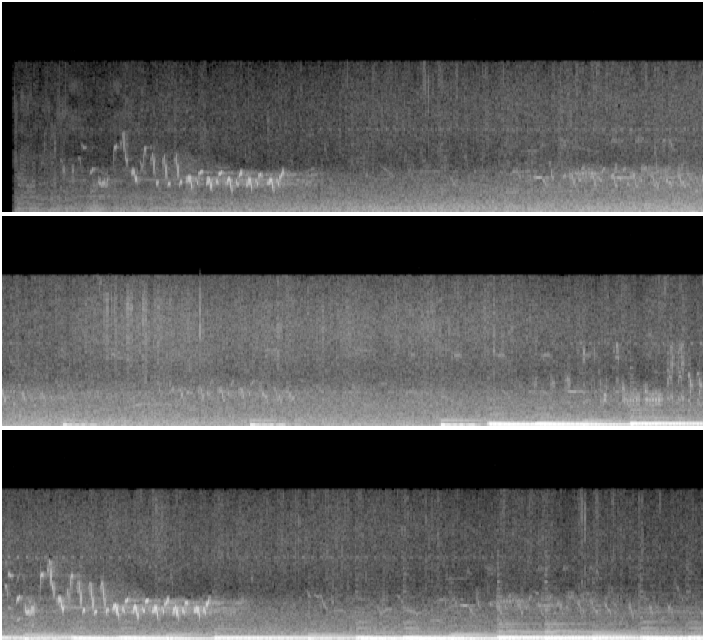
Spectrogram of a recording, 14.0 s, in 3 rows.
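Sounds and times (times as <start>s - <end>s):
small bird chirping: 0.3s - 2.0s, 3.0s - 14.0s.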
